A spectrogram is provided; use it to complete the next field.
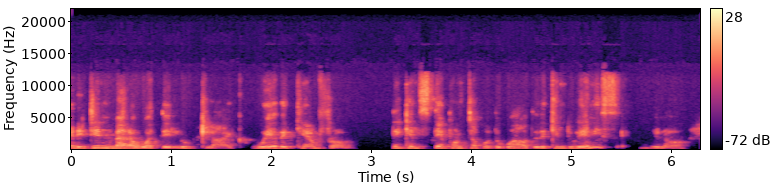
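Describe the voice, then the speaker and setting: Somewhat breathy and dark, mellow in tone, a woman speaks at a fairly quick pace and fairly high pitch with ordinary pitch variation. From Zambia and South Africa. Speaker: mountaineer and motivational speaker. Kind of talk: interview.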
